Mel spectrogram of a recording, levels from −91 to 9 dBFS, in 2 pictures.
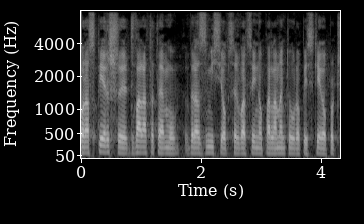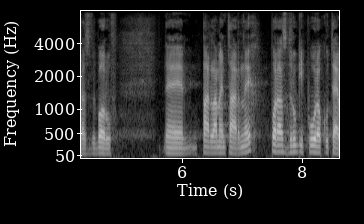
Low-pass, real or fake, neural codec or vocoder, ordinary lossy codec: none; fake; codec, 16 kHz, 4 kbps, FunCodec, trained on LibriTTS, 50 frames a second; none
